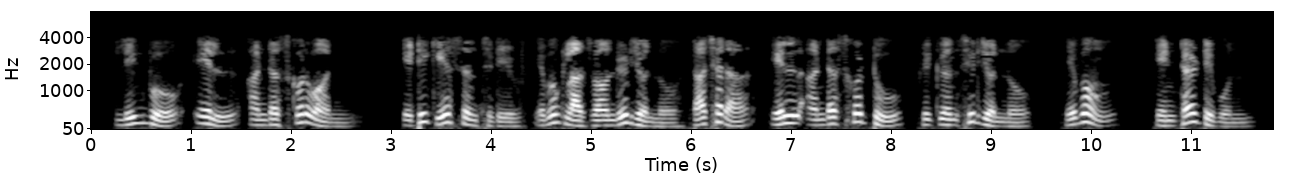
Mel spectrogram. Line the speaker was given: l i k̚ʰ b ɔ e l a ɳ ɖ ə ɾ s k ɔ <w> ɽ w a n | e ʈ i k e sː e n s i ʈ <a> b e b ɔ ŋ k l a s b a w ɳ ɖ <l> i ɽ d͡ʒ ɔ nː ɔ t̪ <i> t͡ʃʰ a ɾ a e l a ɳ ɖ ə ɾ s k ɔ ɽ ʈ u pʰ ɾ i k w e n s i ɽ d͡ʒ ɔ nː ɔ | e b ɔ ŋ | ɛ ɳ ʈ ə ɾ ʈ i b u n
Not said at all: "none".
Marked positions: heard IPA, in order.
none, i, ɾ, a

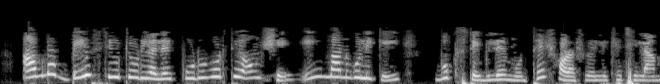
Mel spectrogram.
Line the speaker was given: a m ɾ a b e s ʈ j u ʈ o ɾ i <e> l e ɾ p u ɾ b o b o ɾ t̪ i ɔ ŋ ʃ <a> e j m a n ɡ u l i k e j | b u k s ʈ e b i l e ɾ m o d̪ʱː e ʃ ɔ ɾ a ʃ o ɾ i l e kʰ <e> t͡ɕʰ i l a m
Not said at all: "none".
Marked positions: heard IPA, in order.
a, e, e

